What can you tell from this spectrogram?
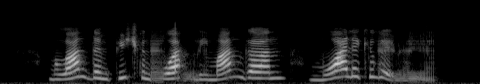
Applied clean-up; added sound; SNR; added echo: neural diffusion model UNIVERSE++.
